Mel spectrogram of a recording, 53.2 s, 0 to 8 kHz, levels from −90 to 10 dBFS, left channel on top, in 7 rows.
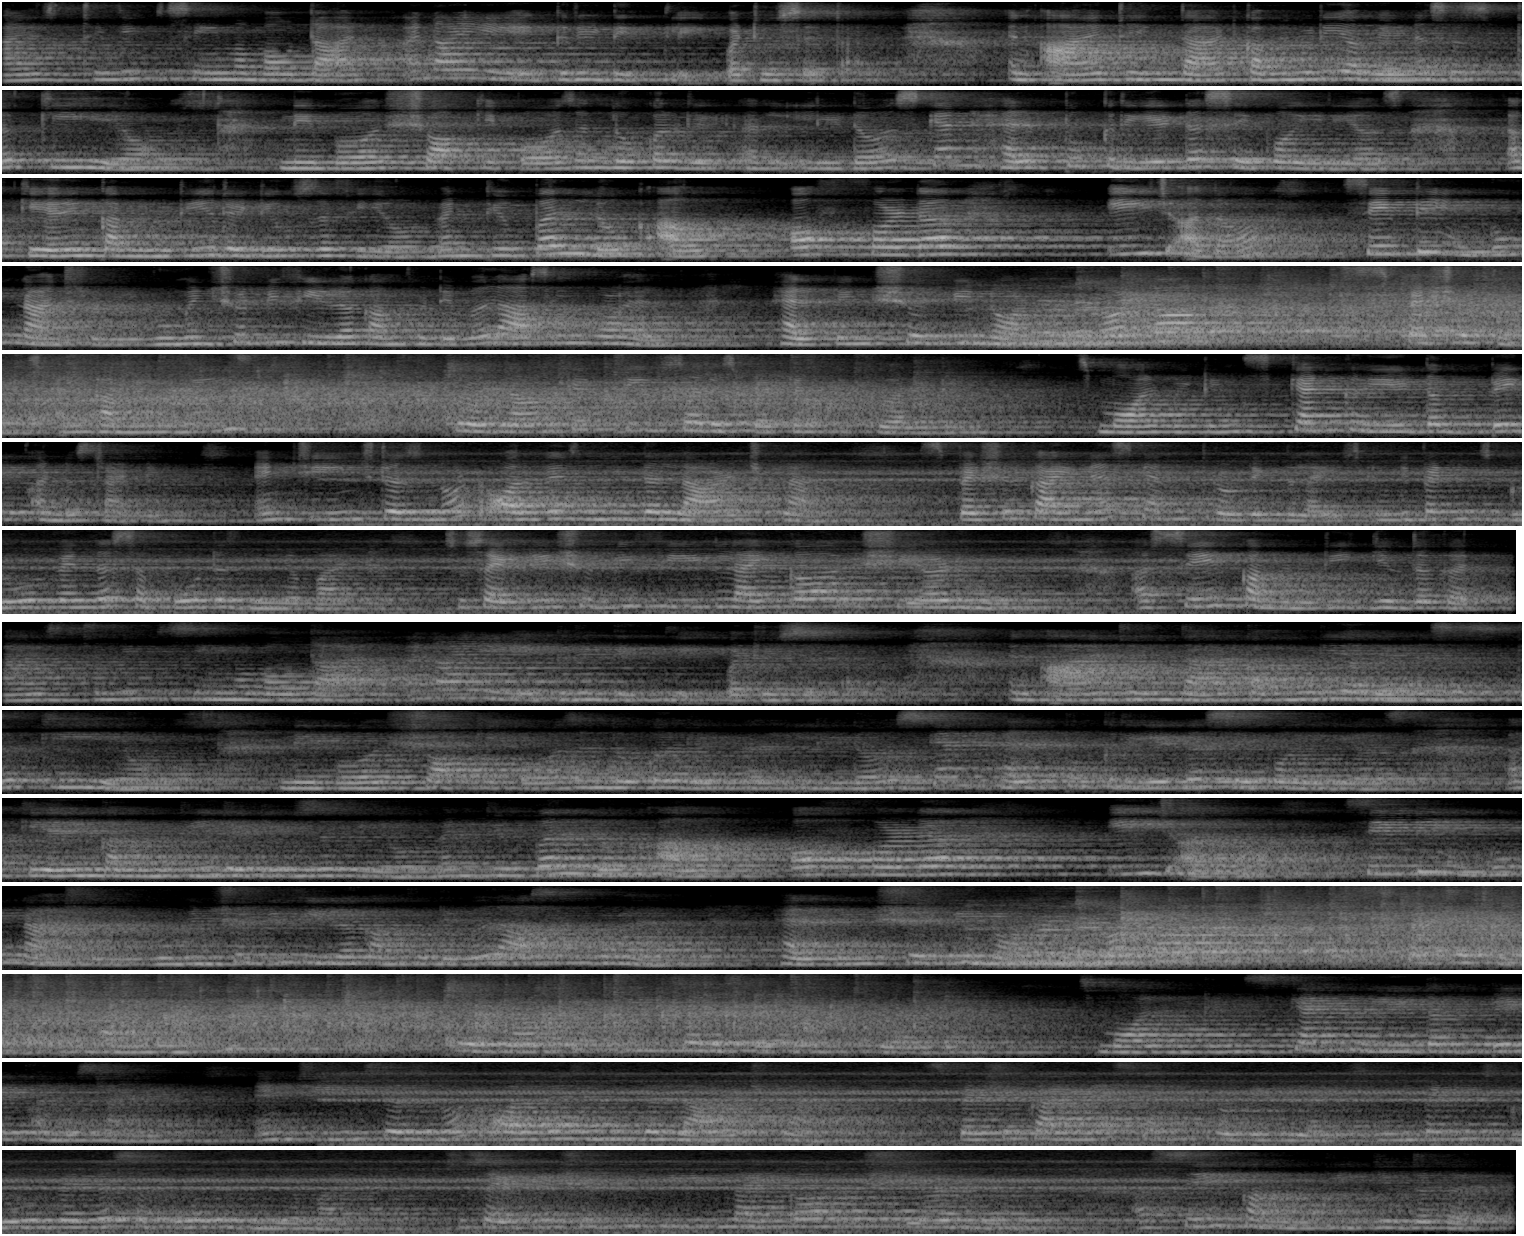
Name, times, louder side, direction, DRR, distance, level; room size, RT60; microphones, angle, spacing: voice 1, 0.0-4.2 4.5-18.8 19.1-20.2 20.7-29.0 29.5-31.6 32.7-35.3 35.9-38.9 39.3-42.2 42.8-47.5 47.8-52.9, left 3 dB, 50° left, 3 dB, 0.4 m, -32 dB
Laughter / Applause, 27.3-35.2, equal, 25° right, 0.8 m, -33 dB
sound 1, 39.6-51.5, right 3 dB, 65° right, 0.7 m, -45 dB
7.2 x 4.0 x 6.0 m, 3.0 s
head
